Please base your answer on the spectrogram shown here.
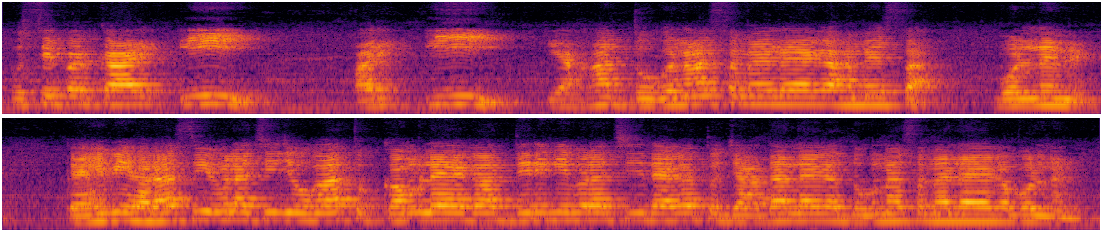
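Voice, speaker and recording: A fairly quick male teacher with a high voice and little pitch movement teaches a classroom lesson in a Bihari Hindi accent. He repeats definitions and draws out sounds, heard through a distant, tinny phone-like mic in an echoey room.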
